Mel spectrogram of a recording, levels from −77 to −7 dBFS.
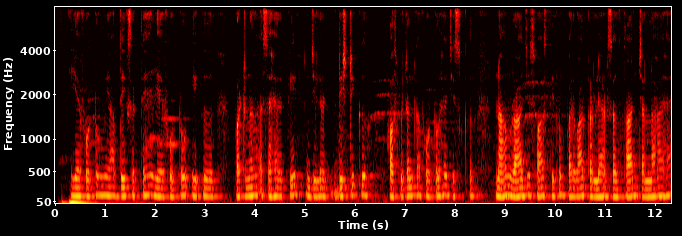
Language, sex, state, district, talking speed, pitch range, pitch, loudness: Hindi, male, Uttar Pradesh, Budaun, 150 wpm, 125-140 Hz, 130 Hz, -37 LUFS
